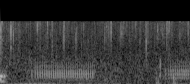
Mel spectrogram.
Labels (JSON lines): {"label": "biophony, croak", "recorder": "SoundTrap 500"}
